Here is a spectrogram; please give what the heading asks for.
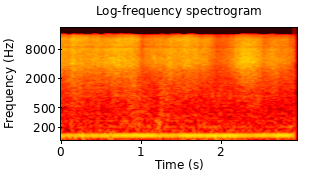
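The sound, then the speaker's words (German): A charter boat crosses rough sea off the coast of Maine with a steady low engine drone beneath continuous wind buffeting and rushing water and spray. “Mit dem Charterboot bringt mich Nate zu seinem Arbeitgeber, an einen Ort, an dem Maines Zukunft erforscht wird.”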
